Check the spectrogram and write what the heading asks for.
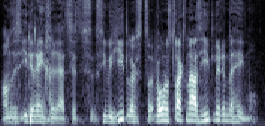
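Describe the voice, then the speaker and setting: A man preaching a sermon, moving between hushed, whispered passages and loud, fervent appeals. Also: medium pitch, fast talker, no echo, studio quality.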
